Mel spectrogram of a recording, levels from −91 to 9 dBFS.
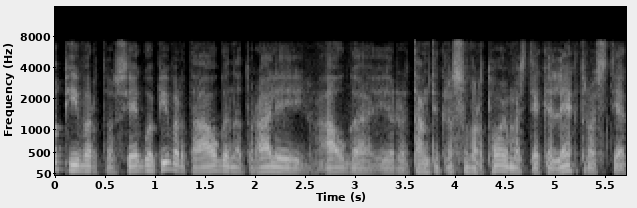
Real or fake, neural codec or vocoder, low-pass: real; none; 7.2 kHz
